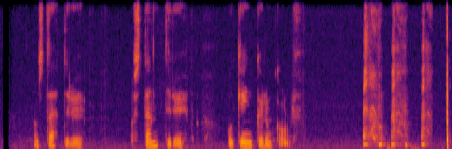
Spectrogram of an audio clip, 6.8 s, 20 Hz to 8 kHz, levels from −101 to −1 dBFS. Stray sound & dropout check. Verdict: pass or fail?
fail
